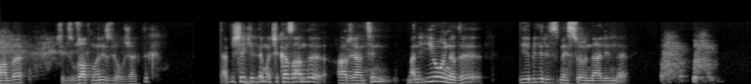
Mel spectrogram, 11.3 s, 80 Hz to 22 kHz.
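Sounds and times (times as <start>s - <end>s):
speech: 0.0s - 2.4s, 3.3s - 10.6s
rough throat-clearing coughs: 9.9s - 10.8s.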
